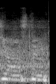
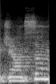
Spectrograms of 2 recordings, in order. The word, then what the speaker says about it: Johnston: my name is Johnston Johnston easy name coordinates up almost unless of a ball my name is butchered constantly my last name Johnston people who say Johnson or Johnstone and my first name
